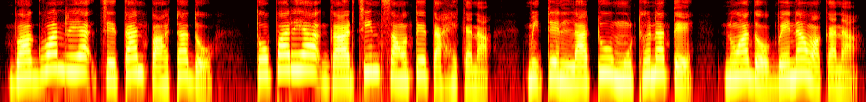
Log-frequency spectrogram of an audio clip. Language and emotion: Santali, neutral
